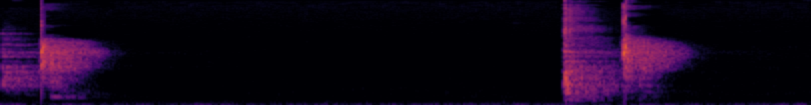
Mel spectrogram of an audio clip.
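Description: Three-cushion carom billiard shot: the cue tip strikes the cue ball with a sharp click, and the cue ball clicks against a nearby object ball a moment later. About three seconds in, two more sharp clicks of balls colliding ring out a fraction of a second apart.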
